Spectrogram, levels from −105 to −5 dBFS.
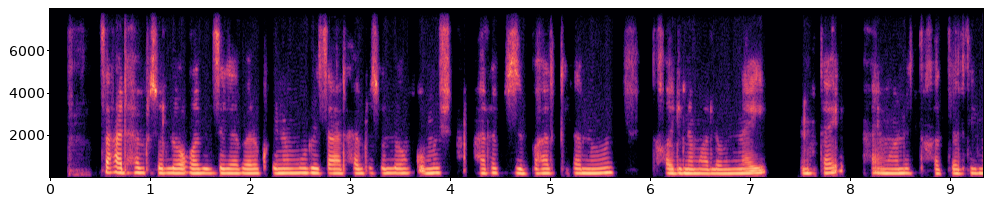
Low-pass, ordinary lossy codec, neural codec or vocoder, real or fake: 7.2 kHz; Opus, 32 kbps; none; real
